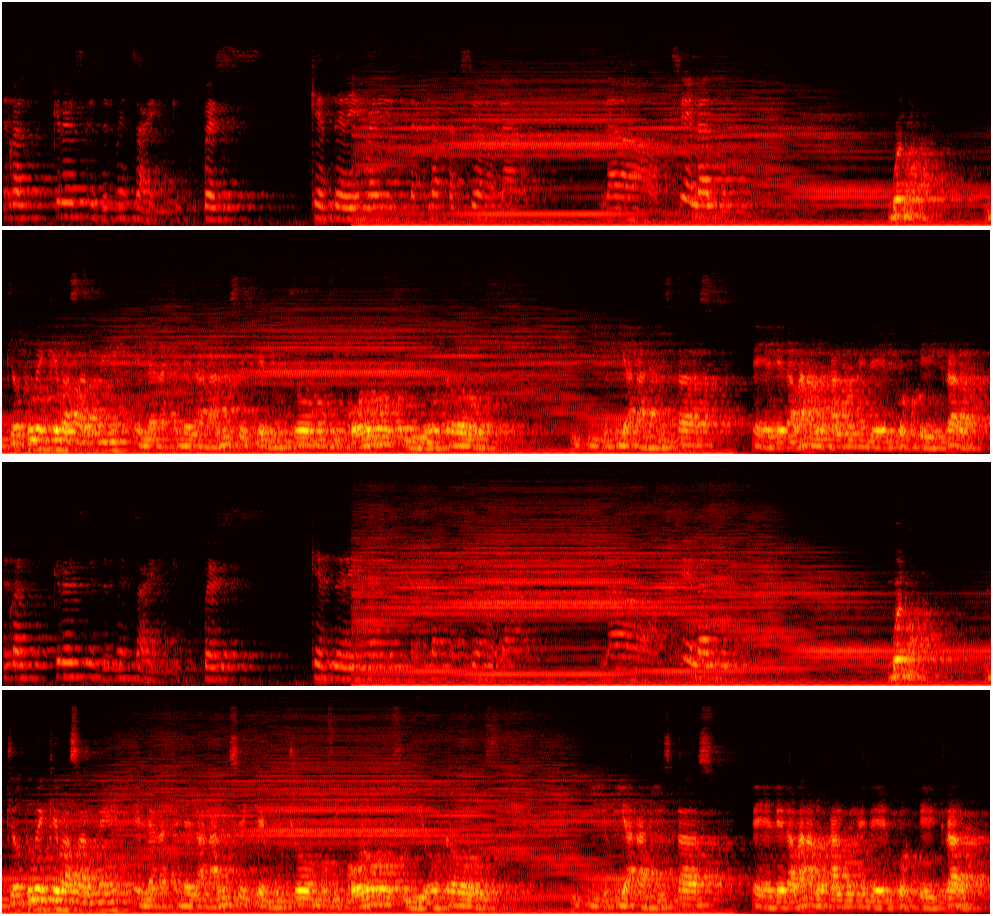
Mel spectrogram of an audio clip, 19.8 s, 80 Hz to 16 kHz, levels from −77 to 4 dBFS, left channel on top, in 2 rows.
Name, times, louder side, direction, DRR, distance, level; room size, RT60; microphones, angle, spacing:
voice 1, 0.0-2.3 3.1-5.3 6.0-7.4, left 1 dB, 45° left, 1 dB, 6.5 m, -40 dB
sound 1, 3.5-17.2, equal, 40° right, 2.8 m, -27 dB
voice 2, 8.9-9.2 9.8-15.2 15.6-17.0 17.4-19.6, right 2 dB, 75° right, 2 dB, 6.9 m, -28 dB
29.0 x 23.0 x 7.5 m, 1.4 s
head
